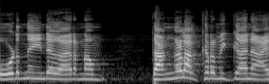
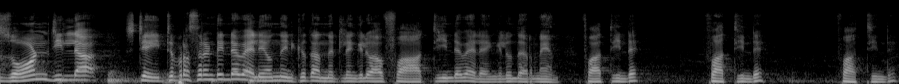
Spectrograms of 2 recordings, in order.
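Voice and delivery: soft hurt plea; 6 semitones lower, 6 dB quieter than usual. Acted. Allah's words voiced as a plea.

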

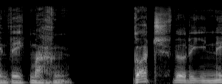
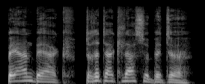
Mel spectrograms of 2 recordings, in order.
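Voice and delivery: put-on boy's hasty call, pitched high; high, urgent request dropping at the end; 8 semitones higher than usual. A narrator's reading. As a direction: call the order to the ticket seller. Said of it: "rief er dem Billettverkäufer zu".

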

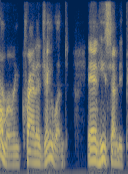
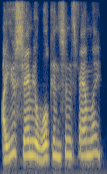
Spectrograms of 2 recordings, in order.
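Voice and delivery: put-on old lady voice; 8 semitones higher than usual. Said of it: "She goes".

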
